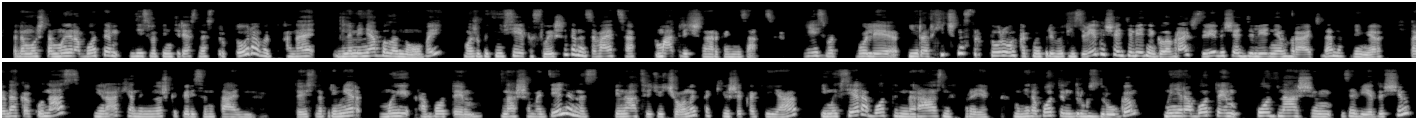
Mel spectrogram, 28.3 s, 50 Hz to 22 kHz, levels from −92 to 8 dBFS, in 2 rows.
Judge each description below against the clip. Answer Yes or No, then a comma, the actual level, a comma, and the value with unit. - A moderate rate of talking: No, fast, 180 wpm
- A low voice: No, high, 195 Hz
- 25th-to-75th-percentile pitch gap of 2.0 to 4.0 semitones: Yes, average, 3.3 semitones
